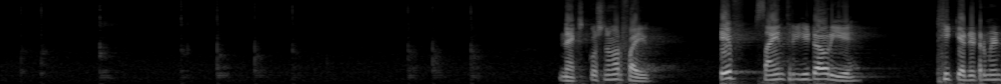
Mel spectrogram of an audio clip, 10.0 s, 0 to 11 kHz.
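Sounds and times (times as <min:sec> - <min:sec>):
pen tapping on screen: 0:00.0 - 0:03.3, 0:04.0 - 0:05.0.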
